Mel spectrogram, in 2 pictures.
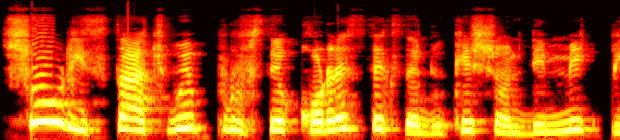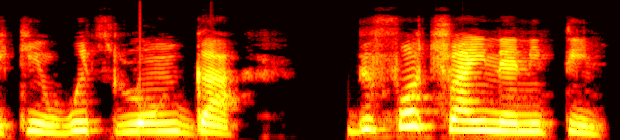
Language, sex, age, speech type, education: Nigerian Pidgin, female, 46-60, spontaneous, tertiary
